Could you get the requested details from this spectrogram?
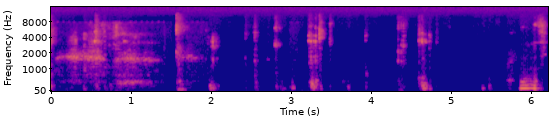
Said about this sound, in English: Listeners, you may be able to hear me furiously typing.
